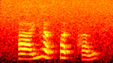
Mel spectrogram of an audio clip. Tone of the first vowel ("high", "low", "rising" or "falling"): rising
